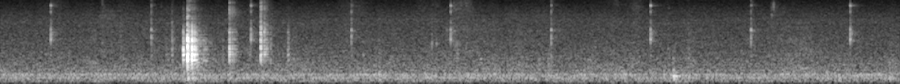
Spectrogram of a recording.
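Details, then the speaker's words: An OmniPod insulin pump being primed by its PDM controller during a pod change: quiet, sharp mechanical clicks about once a second, with one louder cluster early. "now my PDM is talking to the insulin pump you can hear it clicking it's pretty much telling it that it's time to prime it"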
